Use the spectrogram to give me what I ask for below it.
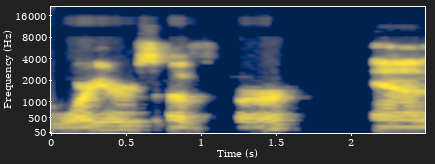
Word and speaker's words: Urh: uh my comic idea it's called warriors of er and it's spelled urh and um it has to it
